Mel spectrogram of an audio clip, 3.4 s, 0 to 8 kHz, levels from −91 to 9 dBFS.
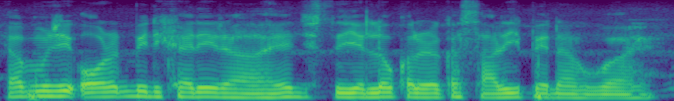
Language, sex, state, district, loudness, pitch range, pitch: Hindi, male, Arunachal Pradesh, Papum Pare, -13 LUFS, 120-135 Hz, 130 Hz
